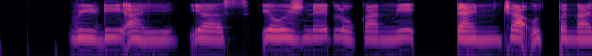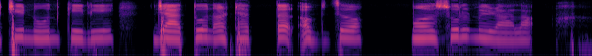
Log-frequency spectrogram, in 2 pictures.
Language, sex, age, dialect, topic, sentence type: Marathi, female, 18-24, Varhadi, banking, statement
